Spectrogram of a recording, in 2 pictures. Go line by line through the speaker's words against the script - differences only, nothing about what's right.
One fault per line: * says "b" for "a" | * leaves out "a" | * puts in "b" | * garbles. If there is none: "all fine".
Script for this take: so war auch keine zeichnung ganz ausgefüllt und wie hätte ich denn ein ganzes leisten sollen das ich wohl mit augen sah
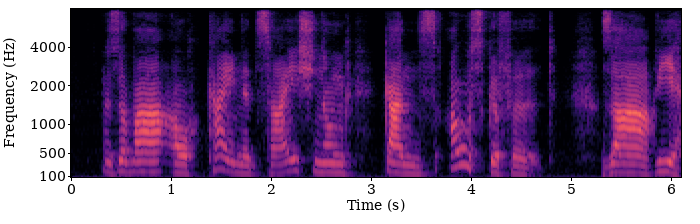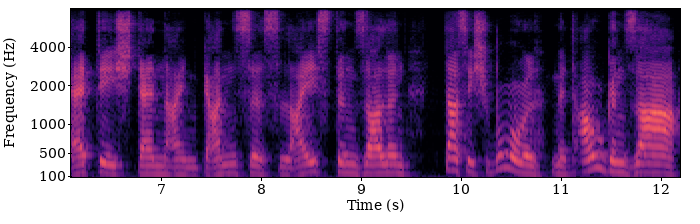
* says "sah" for "und"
